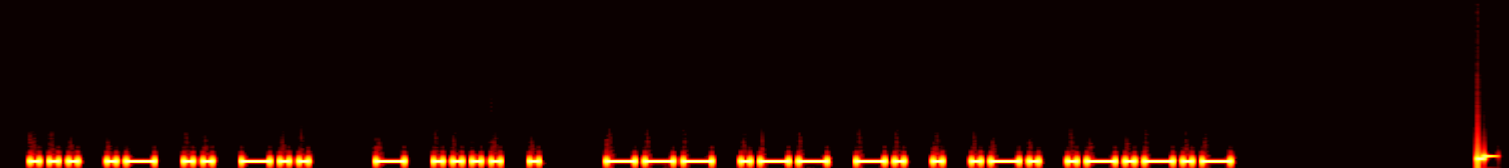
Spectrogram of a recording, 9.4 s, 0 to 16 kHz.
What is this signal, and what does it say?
Morse code, heard as a keyed tone, about 20 wpm, 700 Hz. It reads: SAID THE OWNER.
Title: Sentences from Top 1600 Words 20wpm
